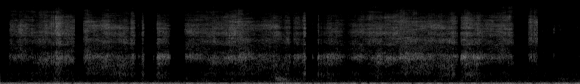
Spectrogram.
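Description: A small, empty, hollow brown cardboard toilet paper tube is held close to the microphone and scratched and tapped with fingertips. The result is a steady, dry, bright scratching texture broken by brief pauses, with soft low thumps underneath.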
